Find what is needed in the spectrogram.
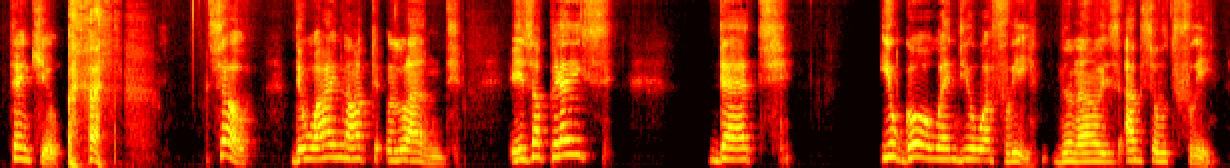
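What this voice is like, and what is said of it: Brazilian-accented English. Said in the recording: “It's my accent, okay? You guys there listening to it, you might have a bit of a problem to adjust your ear to this Brazilian accent. ... Which is beautiful, I have to say.”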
